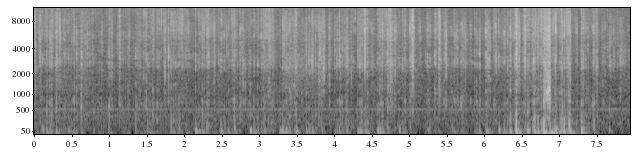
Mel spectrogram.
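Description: A red foam sponge with a green scouring top is held close to the microphone and scratched with fingernails, with some squeezing. The result is a dense, irregular run of soft, muffled scratching and rustling, heavy in the low end, with a faint steady tone underneath. It swells to its loudest near the end before easing off.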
